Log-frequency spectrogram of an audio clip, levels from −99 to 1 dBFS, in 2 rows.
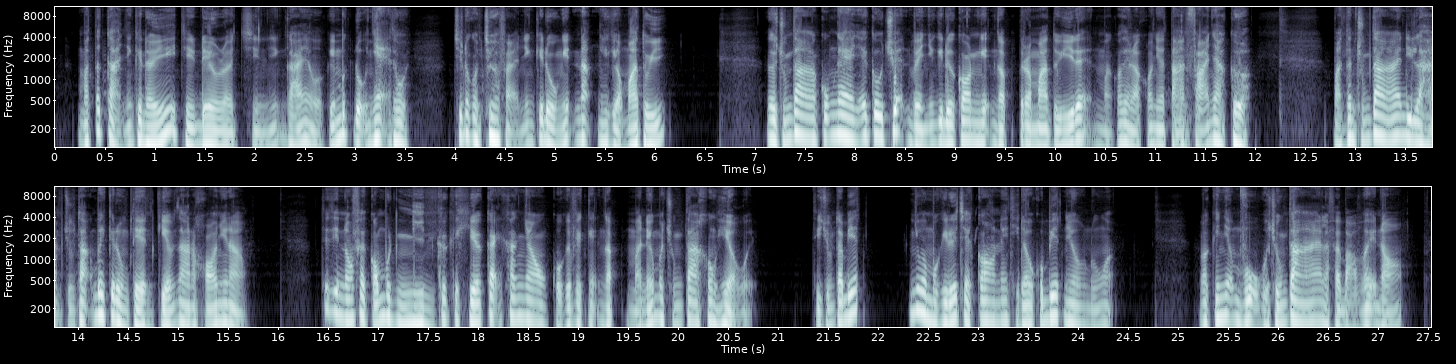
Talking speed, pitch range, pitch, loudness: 305 wpm, 100-135 Hz, 115 Hz, -14 LUFS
